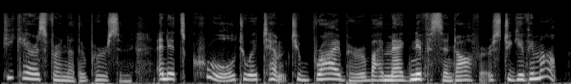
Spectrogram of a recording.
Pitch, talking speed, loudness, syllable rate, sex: 215 Hz, 210 wpm, -20 LUFS, 5.7 syllables/s, female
